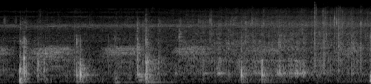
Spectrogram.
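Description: Chopped onions fry and get stirred with red chili powder, crushed red chili and salt. A steady sizzle runs throughout, with sharp scraping and clinking strokes of the spoon against the pan at irregular intervals.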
